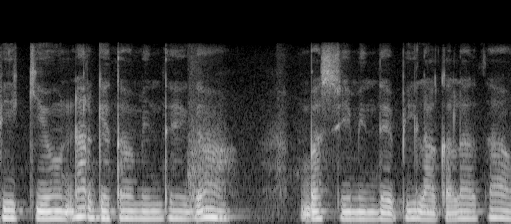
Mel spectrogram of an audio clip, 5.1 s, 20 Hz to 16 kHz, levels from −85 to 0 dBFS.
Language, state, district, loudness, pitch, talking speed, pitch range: Gondi, Chhattisgarh, Sukma, -16 LUFS, 120 Hz, 130 wpm, 115-125 Hz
